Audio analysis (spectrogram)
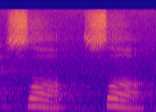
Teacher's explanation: dengan dinding gigi Sari bawah gigi Sari yang tengah dalamnya nah Shad ini kan huruf tebal jadi kita taikan lagi pangkal lidah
